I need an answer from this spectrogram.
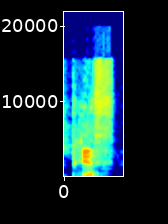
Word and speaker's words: Pyth: think the official pronunciation for this is pith I just don't like that name so I'm G to call it pyth I'm calling it pyth that's that's what I'm doing pith just sounds weird to me so pyth network is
